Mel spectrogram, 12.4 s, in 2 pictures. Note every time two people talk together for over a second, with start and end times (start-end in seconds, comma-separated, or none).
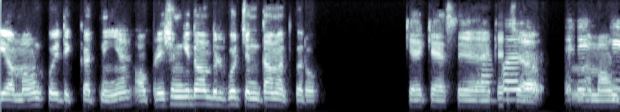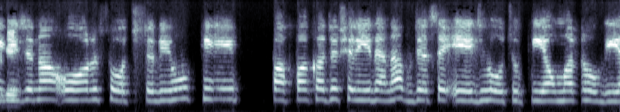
none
